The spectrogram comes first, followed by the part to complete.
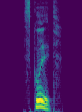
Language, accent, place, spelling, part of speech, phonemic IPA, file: German, Germany, Berlin, Skuld, proper noun, /skʊlt/, De-Skuld.ogg
- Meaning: Skuld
